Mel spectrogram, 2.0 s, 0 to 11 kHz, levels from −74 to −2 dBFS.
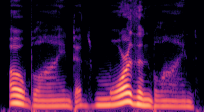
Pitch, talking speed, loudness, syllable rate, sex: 135 Hz, 175 wpm, -19 LUFS, 3.3 syllables/s, female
